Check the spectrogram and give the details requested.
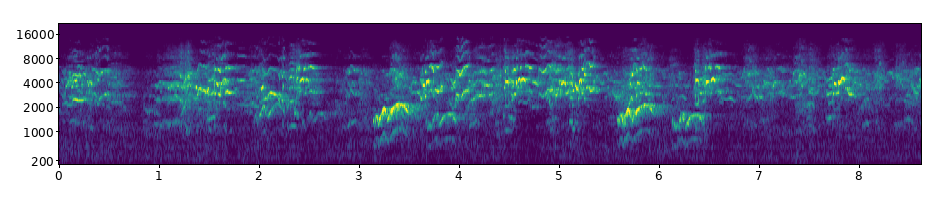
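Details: In a backyard birdbath in NSW, Australia, bathing rainbow lorikeets keep up loud, harsh, squawking chatter with rising screechy phrases every second or so, loudness pulsing throughout.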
